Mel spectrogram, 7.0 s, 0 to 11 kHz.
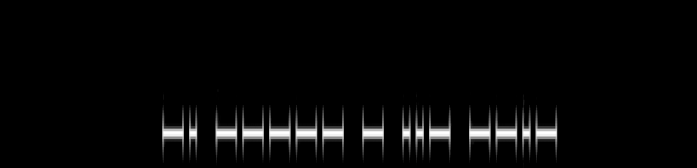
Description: Morse code, heard as a keyed tone, about 19 wpm, 700 Hz. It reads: N0TUQ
